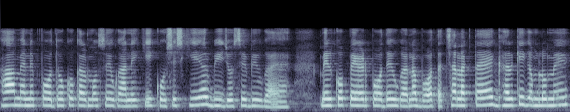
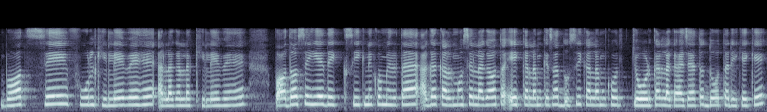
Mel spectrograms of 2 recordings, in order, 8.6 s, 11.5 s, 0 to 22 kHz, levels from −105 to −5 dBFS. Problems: constant background noise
